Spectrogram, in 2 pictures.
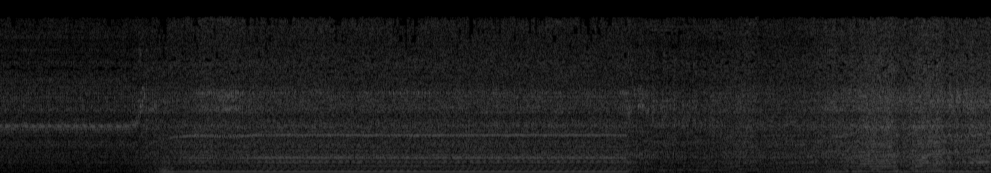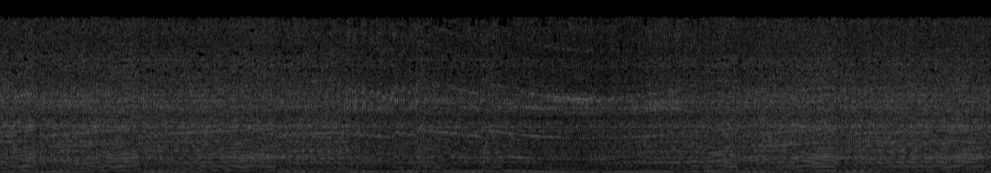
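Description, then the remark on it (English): The last race car's engine rumbles at a steady idle as it approaches the starting grid, then revs and surges through rising and falling pitch sweeps as the car moves, loud and continuous with no talking. “Last car's now approaching the grid.”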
